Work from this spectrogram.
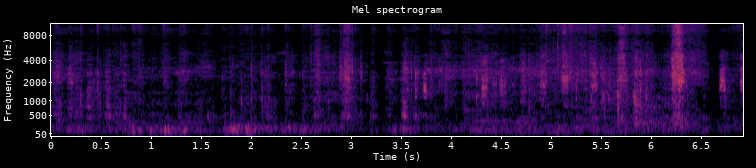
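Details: Beagle puppy reacting on first seeing guinea pigs and rabbits: quick, breathy, noisy panting in rapid irregular bursts, with a sharp high squeak near the end and faint background rustling.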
